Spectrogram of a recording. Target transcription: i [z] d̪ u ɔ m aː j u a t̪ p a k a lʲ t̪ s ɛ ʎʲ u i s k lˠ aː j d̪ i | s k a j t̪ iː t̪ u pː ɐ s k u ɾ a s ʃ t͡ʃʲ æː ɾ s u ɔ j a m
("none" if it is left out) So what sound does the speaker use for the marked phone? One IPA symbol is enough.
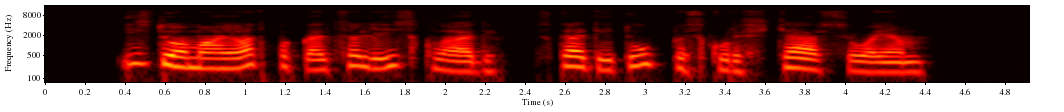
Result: z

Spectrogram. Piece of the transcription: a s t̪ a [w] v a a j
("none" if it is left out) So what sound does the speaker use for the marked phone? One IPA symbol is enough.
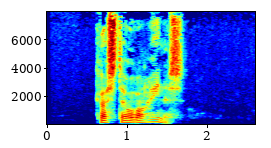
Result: w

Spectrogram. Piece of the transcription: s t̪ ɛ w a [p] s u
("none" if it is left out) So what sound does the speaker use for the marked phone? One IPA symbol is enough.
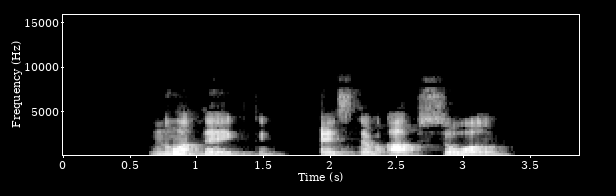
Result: p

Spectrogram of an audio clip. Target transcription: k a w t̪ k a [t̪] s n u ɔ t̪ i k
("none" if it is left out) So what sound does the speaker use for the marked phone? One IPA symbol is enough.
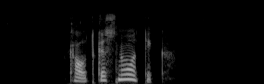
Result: none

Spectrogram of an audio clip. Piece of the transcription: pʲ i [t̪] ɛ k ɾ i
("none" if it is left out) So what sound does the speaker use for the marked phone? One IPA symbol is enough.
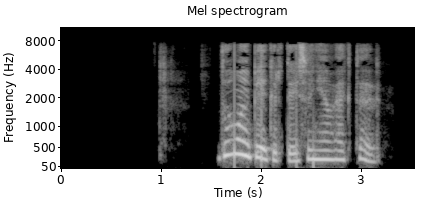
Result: none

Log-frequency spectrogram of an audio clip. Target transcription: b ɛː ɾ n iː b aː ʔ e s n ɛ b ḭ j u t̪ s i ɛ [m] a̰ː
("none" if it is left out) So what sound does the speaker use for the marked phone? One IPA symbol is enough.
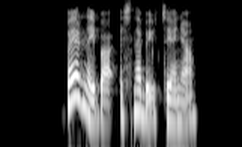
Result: ɲ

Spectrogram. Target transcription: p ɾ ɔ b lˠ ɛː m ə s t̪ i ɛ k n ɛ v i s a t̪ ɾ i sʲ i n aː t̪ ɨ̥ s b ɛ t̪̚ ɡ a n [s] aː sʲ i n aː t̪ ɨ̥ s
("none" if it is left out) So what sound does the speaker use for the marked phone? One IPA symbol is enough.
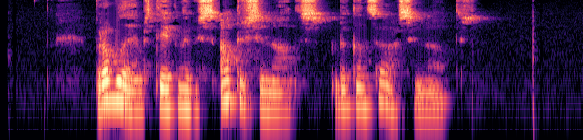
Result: s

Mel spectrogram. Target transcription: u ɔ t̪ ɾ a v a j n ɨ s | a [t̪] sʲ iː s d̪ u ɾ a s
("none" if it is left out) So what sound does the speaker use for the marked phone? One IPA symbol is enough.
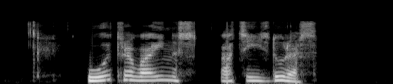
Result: t̪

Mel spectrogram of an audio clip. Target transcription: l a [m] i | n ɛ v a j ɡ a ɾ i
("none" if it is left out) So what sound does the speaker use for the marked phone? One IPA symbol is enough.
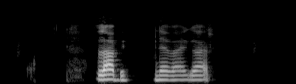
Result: b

